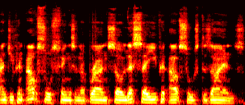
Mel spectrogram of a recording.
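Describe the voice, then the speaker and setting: This man speaks at a fairly low pitch. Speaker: clothing brand owner and vlogger. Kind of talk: casual vlog monologue. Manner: casual, many fillers and restarts.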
